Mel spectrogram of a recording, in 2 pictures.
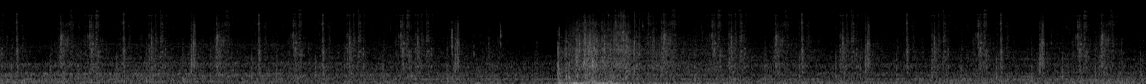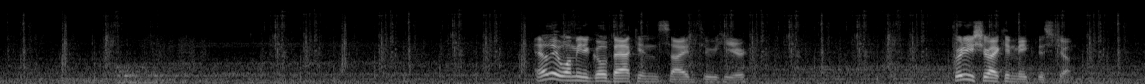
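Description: Footsteps clank rhythmically on stone.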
